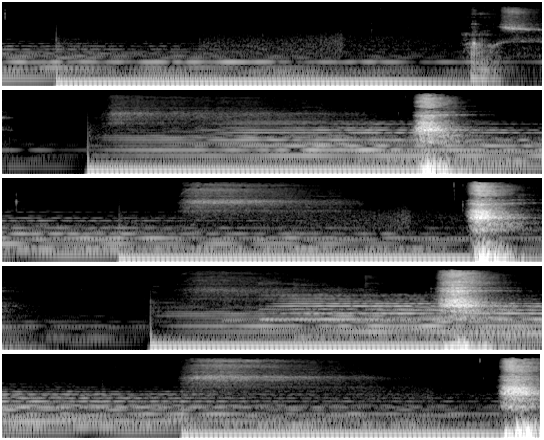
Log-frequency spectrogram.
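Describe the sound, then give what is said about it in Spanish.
Seven deep pranayama breathing cycles repeat at a steady pace, each ending in a sharp, forceful breath, over a soft sustained drone with no talking. “Vamos a hacer siete ciclos de esta respiración.”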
